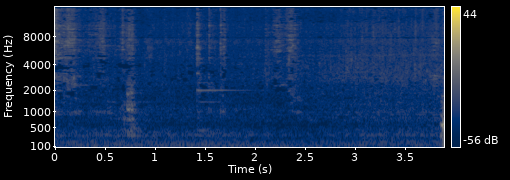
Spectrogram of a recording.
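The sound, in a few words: stirring vegetables and spices in a pan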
